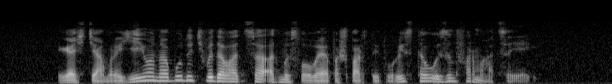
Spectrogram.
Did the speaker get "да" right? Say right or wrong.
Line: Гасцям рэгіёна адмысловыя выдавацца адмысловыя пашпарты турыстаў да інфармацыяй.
wrong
